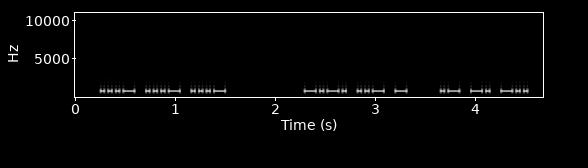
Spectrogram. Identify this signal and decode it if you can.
Morse code, heard as a keyed tone, about 32 wpm, 800 Hz. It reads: VVV CUT AND
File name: Misc / Misc-mp3s / Word Pairs @30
